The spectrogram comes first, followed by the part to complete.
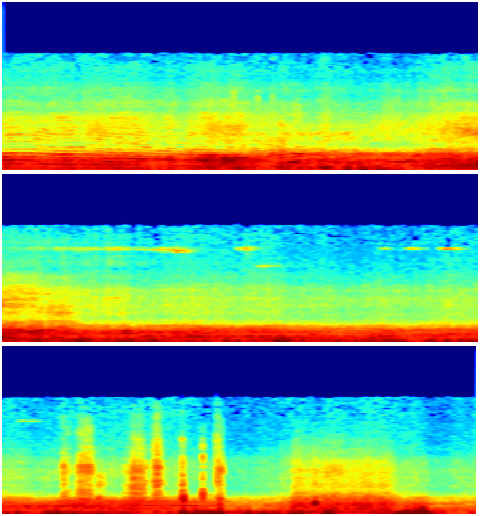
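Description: Street traffic noise with wind on the microphone. A whining tone with several evenly spaced overtones slowly wavers in pitch and fades out about four seconds in. A few sharp clicks come near the end.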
